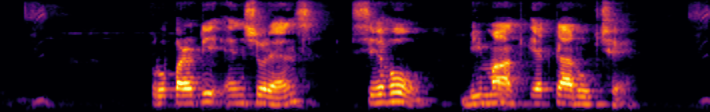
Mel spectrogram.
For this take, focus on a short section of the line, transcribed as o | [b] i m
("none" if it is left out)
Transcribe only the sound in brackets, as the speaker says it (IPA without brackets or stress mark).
b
